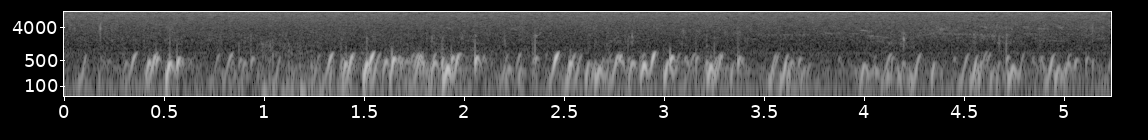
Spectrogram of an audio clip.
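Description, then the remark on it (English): A male Gunnison sage grouse of the United States displays, inflating its specialized neck pouches and quickly jerking its head and wings: dense bursts of low, bubbling, gurgling pops like clogged plumbing, coming in rapid irregular clusters of moderate loudness with no voices. “The male Gunnison sage grouse of the United States produce distinctive sounds like clogged plumbing by inflating their specialized neck pouches and quickly jerking their head and wings.”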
